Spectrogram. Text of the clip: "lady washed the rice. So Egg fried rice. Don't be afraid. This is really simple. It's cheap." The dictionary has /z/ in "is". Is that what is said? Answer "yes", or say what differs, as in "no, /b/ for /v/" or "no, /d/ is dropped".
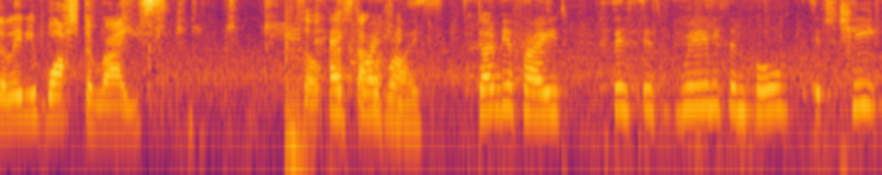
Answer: yes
